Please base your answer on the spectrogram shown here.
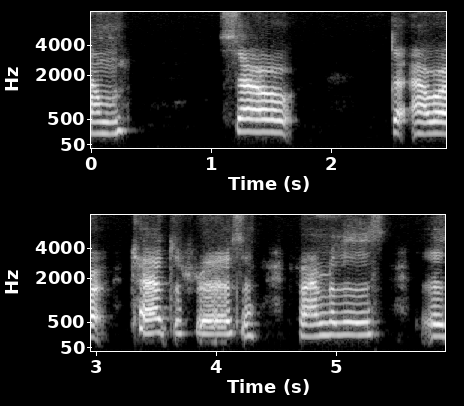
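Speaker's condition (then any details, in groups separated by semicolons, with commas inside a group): Spinal muscular atrophy type 1; type 1, lifelong wheelchair, ventilator, suction machine, oximeter; 26 years old, ventilator-dependent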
